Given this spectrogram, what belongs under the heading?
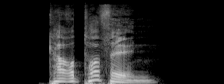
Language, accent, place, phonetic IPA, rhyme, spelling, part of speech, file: German, Germany, Berlin, [kaʁˈtɔfl̩n], -ɔfl̩n, Kartoffeln, noun, De-Kartoffeln.ogg
- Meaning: plural of Kartoffel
